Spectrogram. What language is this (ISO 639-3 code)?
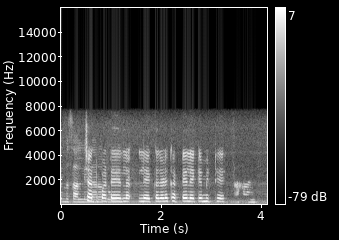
pan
